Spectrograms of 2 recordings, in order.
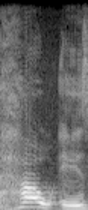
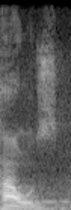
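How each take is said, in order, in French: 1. Deux mots distincts se prononcent en deux syllabes. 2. Les mots se fondent en une seule syllabe, comme 'house'. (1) "le « how is »" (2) "il va devenir « house »"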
